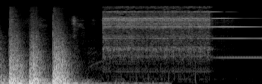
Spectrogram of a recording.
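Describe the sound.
Agents knocking at a door in the dark city: a few heavy, booming knocks in quick succession, followed by a sustained high ringing tone that fades away.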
